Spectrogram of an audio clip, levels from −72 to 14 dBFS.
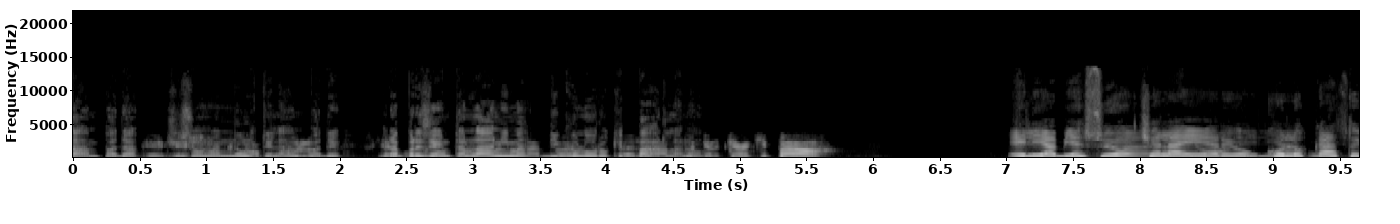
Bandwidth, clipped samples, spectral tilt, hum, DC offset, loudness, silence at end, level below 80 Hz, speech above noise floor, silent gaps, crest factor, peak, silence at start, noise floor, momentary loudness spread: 13.5 kHz; under 0.1%; -6 dB/octave; none; under 0.1%; -21 LUFS; 0 s; -48 dBFS; over 70 dB; 6.18-6.81 s; 20 dB; -2 dBFS; 0 s; under -90 dBFS; 14 LU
